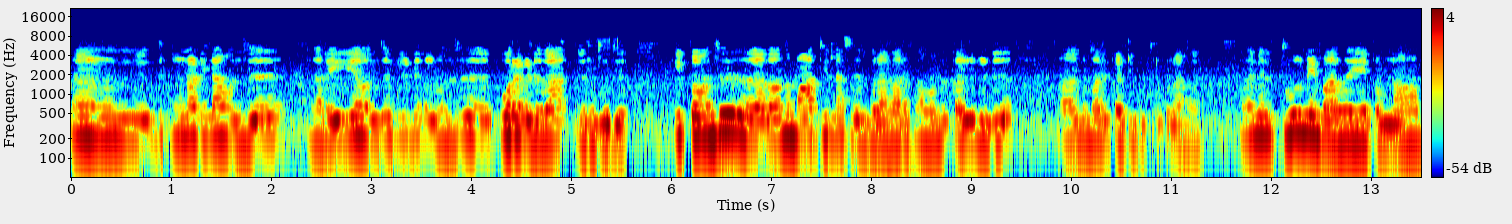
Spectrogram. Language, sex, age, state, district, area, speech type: Tamil, female, 45-60, Tamil Nadu, Viluppuram, rural, spontaneous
